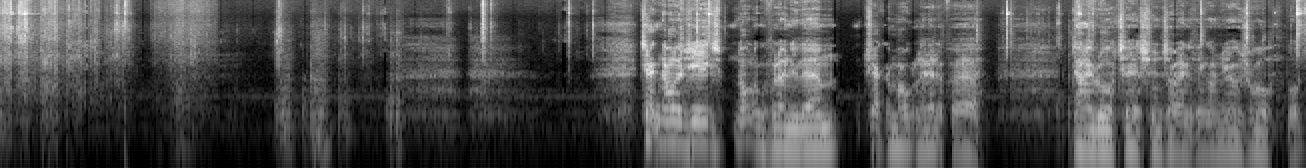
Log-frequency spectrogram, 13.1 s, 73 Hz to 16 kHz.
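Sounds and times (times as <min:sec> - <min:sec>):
plastic bag crinkling: 0:00.0 - 0:02.3.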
